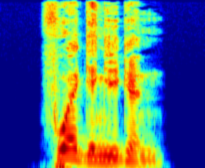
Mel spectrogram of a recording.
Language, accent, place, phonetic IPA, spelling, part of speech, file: German, Germany, Berlin, [ˈfoːɐ̯ˌɡɛŋɪɡn̩], vorgängigen, adjective, De-vorgängigen.ogg
- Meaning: inflection of vorgängig: 1. strong genitive masculine/neuter singular 2. weak/mixed genitive/dative all-gender singular 3. strong/weak/mixed accusative masculine singular 4. strong dative plural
